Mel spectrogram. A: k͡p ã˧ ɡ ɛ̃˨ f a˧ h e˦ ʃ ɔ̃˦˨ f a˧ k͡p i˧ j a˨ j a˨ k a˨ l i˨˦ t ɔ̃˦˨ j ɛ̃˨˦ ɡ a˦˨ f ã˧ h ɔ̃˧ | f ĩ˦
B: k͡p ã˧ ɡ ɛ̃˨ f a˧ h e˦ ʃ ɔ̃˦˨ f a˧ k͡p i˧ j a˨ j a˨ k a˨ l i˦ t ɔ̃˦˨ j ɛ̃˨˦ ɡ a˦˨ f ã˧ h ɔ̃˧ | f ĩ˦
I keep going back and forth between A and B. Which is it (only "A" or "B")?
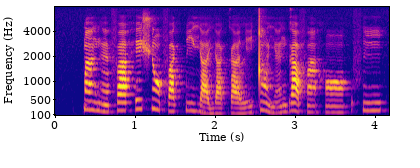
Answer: A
